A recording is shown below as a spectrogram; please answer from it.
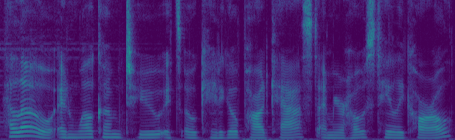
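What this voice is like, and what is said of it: Slightly changed, odd-sounding sick voice. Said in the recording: “you might notice a slight change in my voice. I have a bit of a cold ... forgive me for my odd voice”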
